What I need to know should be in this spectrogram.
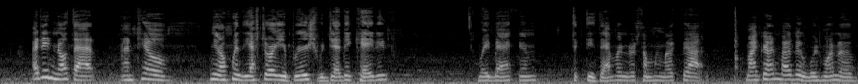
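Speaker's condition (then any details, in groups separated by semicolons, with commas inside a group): Profound deafness, genetic, profound; bypass damaged nerve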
